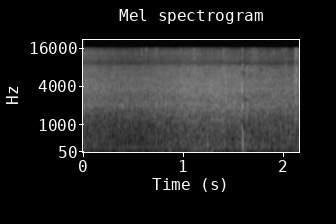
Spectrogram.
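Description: Steady rushing outdoor street noise with a faint hum, and a single sharp click about one and a half seconds in.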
